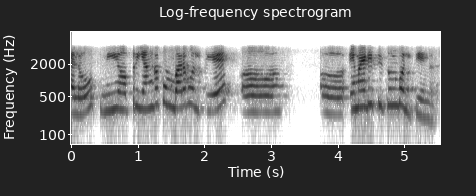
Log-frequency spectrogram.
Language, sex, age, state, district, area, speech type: Marathi, female, 18-30, Maharashtra, Satara, urban, conversation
